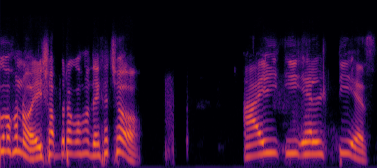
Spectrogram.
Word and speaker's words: IELTS: IELTS, এটার উচ্চারণটা হলো আইএলস।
